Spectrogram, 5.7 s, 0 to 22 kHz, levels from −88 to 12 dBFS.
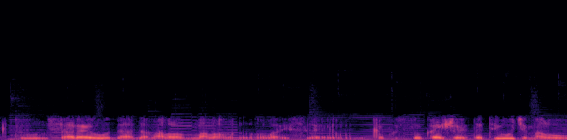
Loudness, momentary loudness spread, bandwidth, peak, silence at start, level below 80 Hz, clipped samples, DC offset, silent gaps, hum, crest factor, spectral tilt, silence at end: -31 LUFS; 15 LU; 4.4 kHz; -12 dBFS; 0 s; -60 dBFS; under 0.1%; under 0.1%; none; none; 18 dB; -7.5 dB/octave; 0 s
